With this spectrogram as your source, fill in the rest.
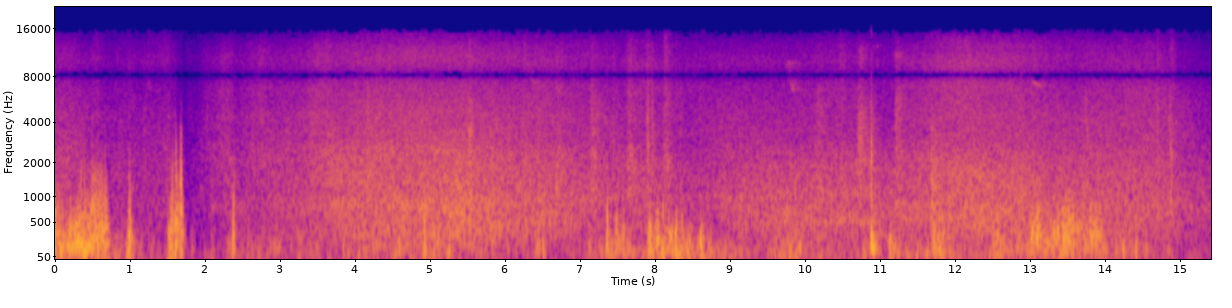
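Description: Beach surf rolls in steadily under gusting wind buffeting the microphone, a continuous broadband wash with occasional louder gusts and no talking.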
